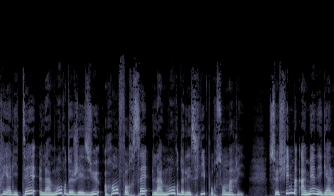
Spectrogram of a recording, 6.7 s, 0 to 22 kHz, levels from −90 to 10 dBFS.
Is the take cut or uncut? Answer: cut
